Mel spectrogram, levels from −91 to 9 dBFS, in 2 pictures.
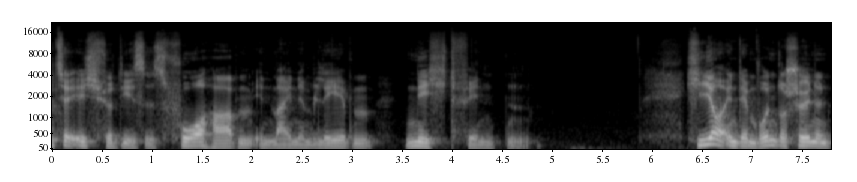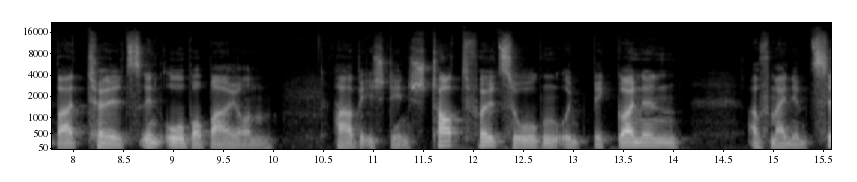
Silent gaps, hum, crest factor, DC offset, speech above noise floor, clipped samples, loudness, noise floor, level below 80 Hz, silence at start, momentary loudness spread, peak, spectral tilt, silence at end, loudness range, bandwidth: none; none; 24 dB; under 0.1%; 47 dB; under 0.1%; -29 LUFS; -76 dBFS; -60 dBFS; 0 s; 15 LU; -6 dBFS; -5 dB/octave; 0 s; 8 LU; 16.5 kHz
